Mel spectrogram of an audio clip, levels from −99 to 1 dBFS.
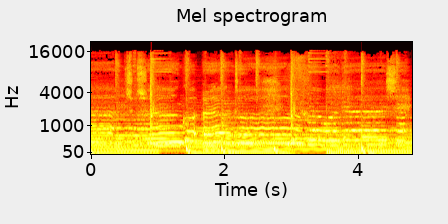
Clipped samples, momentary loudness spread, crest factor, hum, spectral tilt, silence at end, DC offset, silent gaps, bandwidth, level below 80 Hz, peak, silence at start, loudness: under 0.1%; 4 LU; 10 dB; none; -5 dB/octave; 0 s; under 0.1%; none; 17 kHz; -20 dBFS; 0 dBFS; 0 s; -12 LUFS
